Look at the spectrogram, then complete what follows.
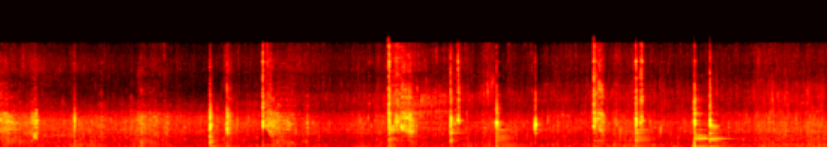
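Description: Duck meat and fried potatoes sizzling in a metal kadai while a metal spatula stirs them, scraping and knocking against the pan in irregular strokes, some clanks ringing briefly.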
